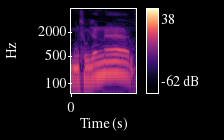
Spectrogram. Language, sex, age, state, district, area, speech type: Bodo, male, 60+, Assam, Chirang, rural, spontaneous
